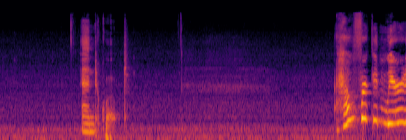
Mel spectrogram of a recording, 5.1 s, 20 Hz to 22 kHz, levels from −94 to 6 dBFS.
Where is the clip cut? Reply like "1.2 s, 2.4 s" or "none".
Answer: none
